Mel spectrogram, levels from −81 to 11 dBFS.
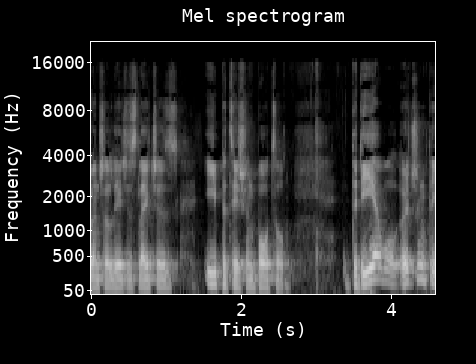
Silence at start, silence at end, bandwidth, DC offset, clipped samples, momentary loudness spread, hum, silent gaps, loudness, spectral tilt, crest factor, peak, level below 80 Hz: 0 s; 0 s; 16.5 kHz; under 0.1%; under 0.1%; 12 LU; none; none; -18 LUFS; -5 dB/octave; 16 dB; -4 dBFS; -48 dBFS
